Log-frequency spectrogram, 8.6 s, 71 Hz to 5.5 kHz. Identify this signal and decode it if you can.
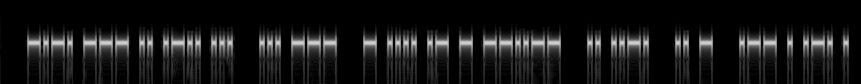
Morse code, heard as a keyed tone, about 30 wpm, 600 Hz. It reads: COILS SO THAT, IF IT WERE
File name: the old man and the sea / the old man and the sea 1 30wpm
